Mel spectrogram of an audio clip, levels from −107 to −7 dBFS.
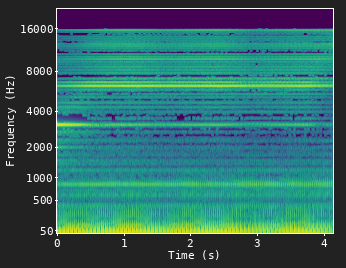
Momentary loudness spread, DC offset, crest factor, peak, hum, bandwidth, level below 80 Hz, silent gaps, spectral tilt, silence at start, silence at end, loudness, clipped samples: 4 LU; under 0.1%; 10 dB; -4 dBFS; none; 16 kHz; -20 dBFS; none; -1 dB/octave; 0 s; 0 s; -15 LUFS; under 0.1%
